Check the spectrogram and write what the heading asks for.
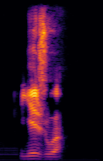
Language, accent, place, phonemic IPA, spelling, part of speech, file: French, France, Lyon, /lje.ʒwa/, liégeois, adjective, LL-Q150 (fra)-liégeois.wav
- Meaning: of Liège, Belgium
